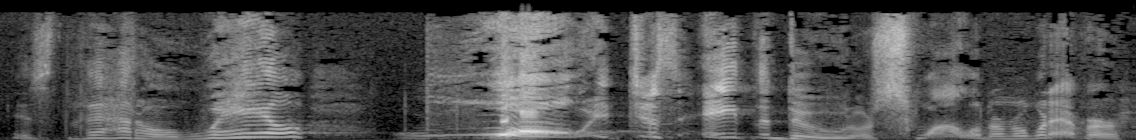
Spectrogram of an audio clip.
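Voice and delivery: high question bursting into a very loud whoa; hammed-up high-pitched shock; astounded onlooker. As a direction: react wildly to a monstrous sight. Sailors watch fish swallow Jonah.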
